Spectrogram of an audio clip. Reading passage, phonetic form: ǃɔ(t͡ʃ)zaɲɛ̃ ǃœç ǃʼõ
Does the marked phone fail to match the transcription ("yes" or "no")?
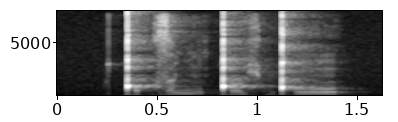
yes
